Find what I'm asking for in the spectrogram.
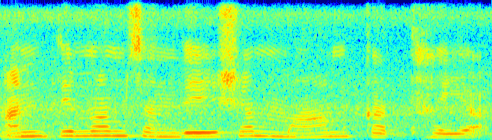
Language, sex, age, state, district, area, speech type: Sanskrit, female, 45-60, Karnataka, Mysore, urban, read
